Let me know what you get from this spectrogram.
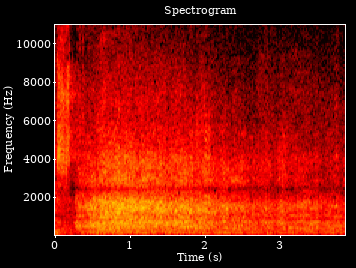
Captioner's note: audience laughing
